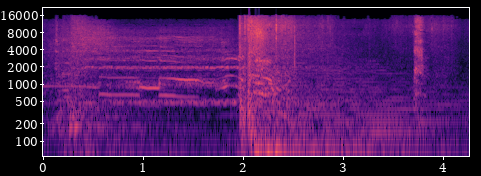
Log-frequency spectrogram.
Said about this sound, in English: Dredd shoots out the floor and they dodge the firestorm, sliding down a shaft.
